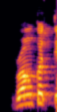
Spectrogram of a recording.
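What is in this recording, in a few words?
"bronkitis", Malay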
